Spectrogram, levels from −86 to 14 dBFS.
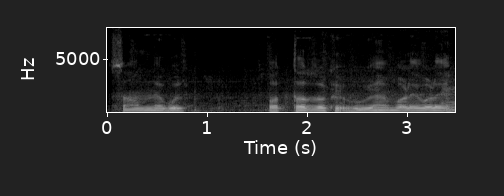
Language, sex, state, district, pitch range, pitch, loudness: Hindi, male, Bihar, Purnia, 100-105 Hz, 100 Hz, -31 LUFS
